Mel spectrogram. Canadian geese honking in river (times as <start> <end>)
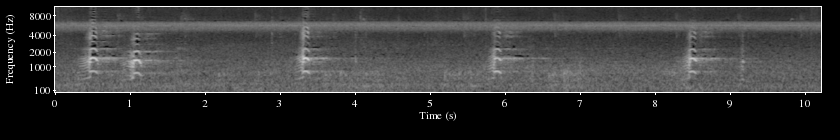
0.3 1.6, 3.2 4.1, 5.8 6.6, 8.3 9.3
